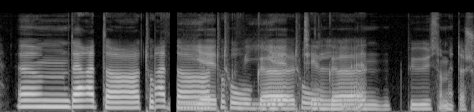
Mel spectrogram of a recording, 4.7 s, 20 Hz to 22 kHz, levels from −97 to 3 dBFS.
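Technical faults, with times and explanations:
1.56 to 3.68 s, doubled audio track: A second copy of the speech runs underneath the first, trailing by roughly 0.7 s and about 5 dB quieter. It is full-band and dry, with none of the decay or room colour a real echo would carry, and it starts and stops abruptly at those points. The likely cause is the same signal reaching the mix twice, once through a slower path or from an edit that left two copies out of step.
1.70 to 1.78 s, digital broadcast dropout: The sound fades to silence over about 3 ms and stays gone for 72 ms before returning, and the audio in that gap is lost rather than delayed. This happens when a digital receiver stops getting usable frames, either because the signal dropped or because frames failed their error check, and mutes until valid data resumes. A gap this long fits the loss of about three frames.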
